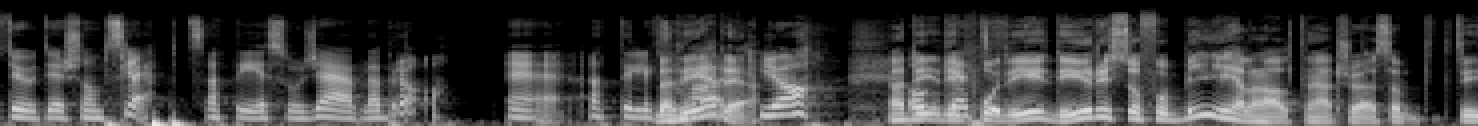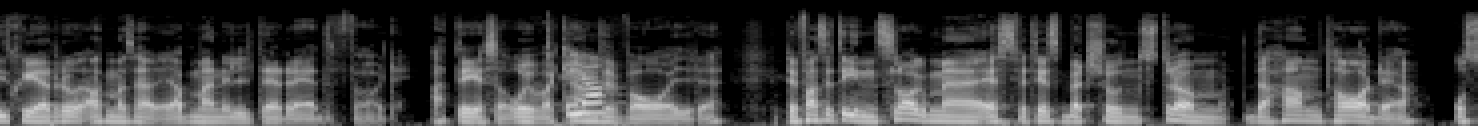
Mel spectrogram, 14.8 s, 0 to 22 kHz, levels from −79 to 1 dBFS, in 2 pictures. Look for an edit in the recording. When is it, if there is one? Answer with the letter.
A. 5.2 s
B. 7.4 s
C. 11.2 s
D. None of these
B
